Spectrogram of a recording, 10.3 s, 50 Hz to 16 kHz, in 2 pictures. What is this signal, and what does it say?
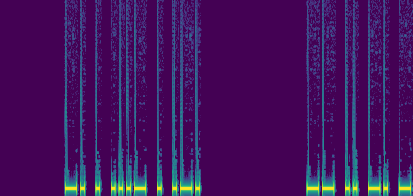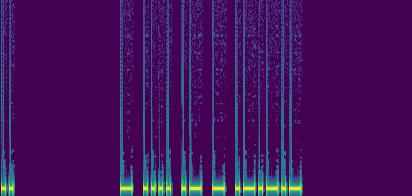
Morse code, heard as a keyed tone, about 25 wpm, 700 Hz. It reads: NEVER MIND THAT.
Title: 4x Word-Spacing - Sentences from Top 500 Words - 25wpm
